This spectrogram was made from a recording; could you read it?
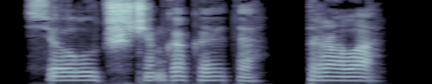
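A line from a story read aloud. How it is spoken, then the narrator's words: Grumbled. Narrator (Russian): буркнул он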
